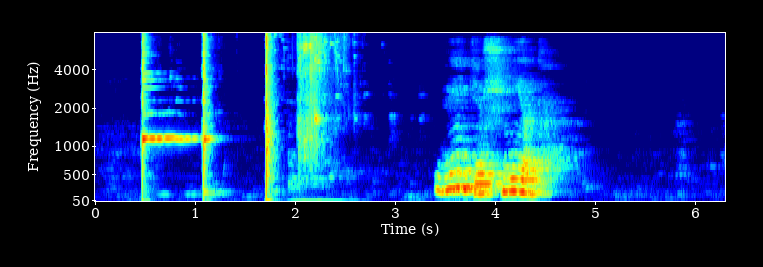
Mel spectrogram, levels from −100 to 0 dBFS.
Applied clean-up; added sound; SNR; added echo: classical method WPE with log-MMSE.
